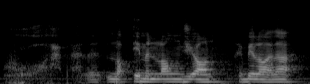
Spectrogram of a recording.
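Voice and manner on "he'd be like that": ordinary delivery, nothing marked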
